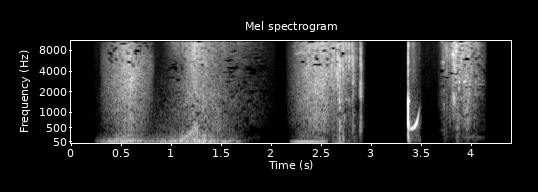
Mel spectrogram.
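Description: Sound effects for an animated logo intro: two swells of rushing noise with a deep rumble, then a sharp pitched pop whose pitch dips and springs back up about three and a half seconds in, and a brief high swish at the end.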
